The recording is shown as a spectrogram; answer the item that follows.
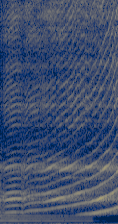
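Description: A comic sound effect: a whistle-like tone that glides slowly and steadily upward in pitch. It plays over a held chord of background music that fades out near the end.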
